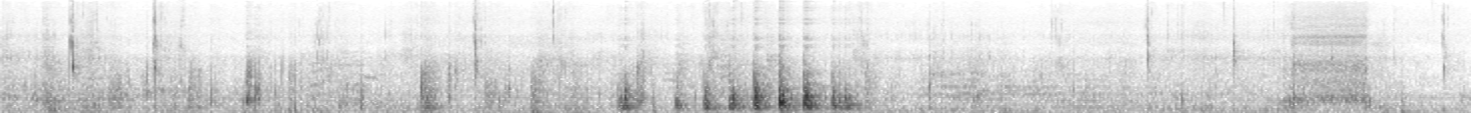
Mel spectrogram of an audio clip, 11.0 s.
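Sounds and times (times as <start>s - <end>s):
person chewing: 0.0s - 5.0s, 7.8s - 11.0s
small mouth clicks: 7.8s - 11.0s.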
